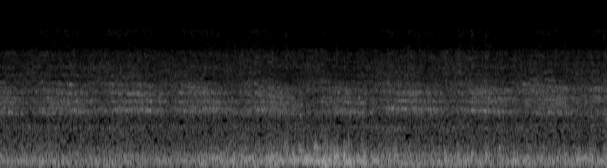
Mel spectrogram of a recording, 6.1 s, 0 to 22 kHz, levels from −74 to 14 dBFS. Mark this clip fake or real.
real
